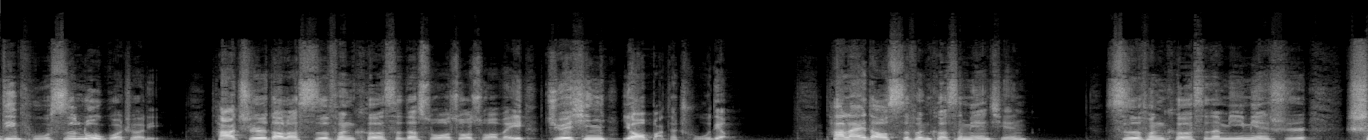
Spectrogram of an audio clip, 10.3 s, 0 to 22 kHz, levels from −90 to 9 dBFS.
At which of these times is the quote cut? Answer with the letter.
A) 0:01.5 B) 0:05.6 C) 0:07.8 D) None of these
D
